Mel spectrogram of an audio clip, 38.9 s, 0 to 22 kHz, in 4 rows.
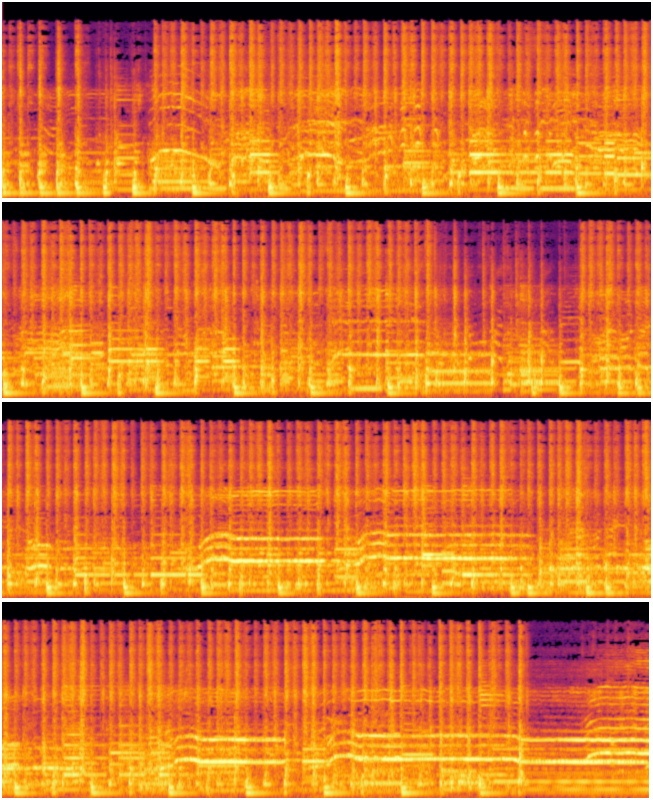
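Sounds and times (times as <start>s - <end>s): percussion group drumming: 0.0s - 37.8s.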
